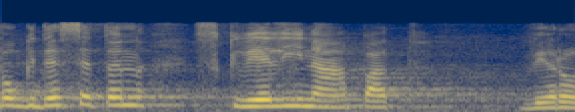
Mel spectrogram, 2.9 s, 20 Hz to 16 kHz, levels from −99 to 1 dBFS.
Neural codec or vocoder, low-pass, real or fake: none; 7.2 kHz; real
